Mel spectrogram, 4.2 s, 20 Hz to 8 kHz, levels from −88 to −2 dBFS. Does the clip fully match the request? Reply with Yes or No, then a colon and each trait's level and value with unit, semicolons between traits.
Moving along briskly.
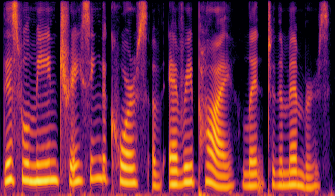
No: average, 185 wpm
